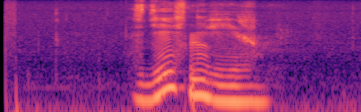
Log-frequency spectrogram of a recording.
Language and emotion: Russian, sad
